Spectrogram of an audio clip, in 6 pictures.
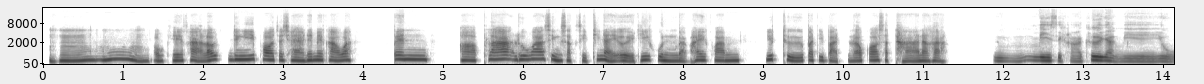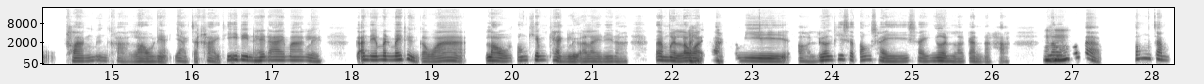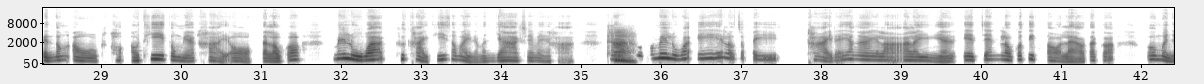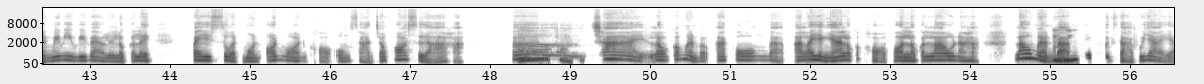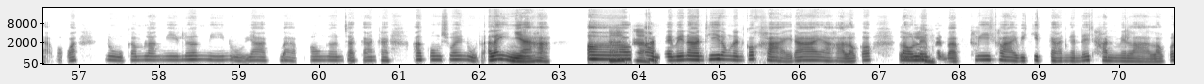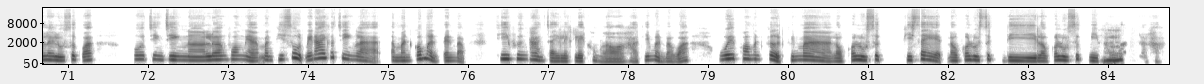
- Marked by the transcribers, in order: drawn out: "อือฮึ"; tapping; static; distorted speech; mechanical hum; other background noise
- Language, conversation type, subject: Thai, podcast, เคยมีคนหรือสิ่งใดที่ช่วยให้คุณเข้มแข็งขึ้นไหม?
